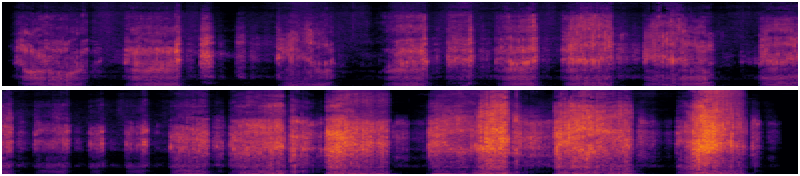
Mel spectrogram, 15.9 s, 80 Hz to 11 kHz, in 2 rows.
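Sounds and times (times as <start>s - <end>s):
Rottweiler dog growling: 0.1s - 15.8s.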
